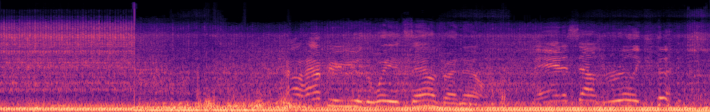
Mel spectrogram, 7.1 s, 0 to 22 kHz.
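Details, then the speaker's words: 2007 Ram 2500 4x4 dually diesel just after installing new Flux 103% over injectors; steady even diesel clatter at idle, no misses, knocks or stumbles, healthy, injectors were the problem, not a locked motor; normal idle. "oh yeah baby she's healthy she's happy injectors do the trick"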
